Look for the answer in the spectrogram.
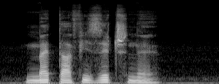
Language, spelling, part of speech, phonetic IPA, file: Polish, metafizyczny, adjective, [ˌmɛtafʲiˈzɨt͡ʃnɨ], Pl-metafizyczny.ogg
